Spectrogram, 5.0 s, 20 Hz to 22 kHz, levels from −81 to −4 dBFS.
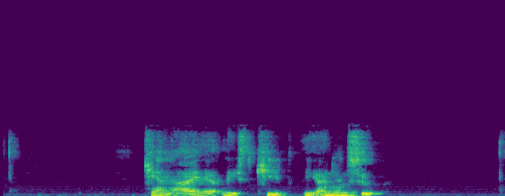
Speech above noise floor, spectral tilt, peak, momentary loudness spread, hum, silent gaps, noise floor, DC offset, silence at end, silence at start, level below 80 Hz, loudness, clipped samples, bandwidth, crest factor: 50 dB; -6 dB/octave; -2 dBFS; 6 LU; none; none; -63 dBFS; under 0.1%; 1.25 s; 1.45 s; -50 dBFS; -14 LUFS; under 0.1%; 7.8 kHz; 14 dB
